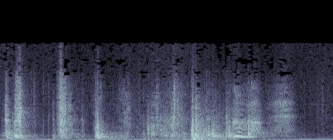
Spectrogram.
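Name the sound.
closet door opening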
